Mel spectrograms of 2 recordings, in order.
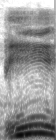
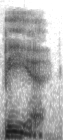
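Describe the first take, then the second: First: The name is said as one syllable. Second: The name is said as two syllables. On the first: "I've heard some people pronounce it just B" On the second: "other people pronounce it Bia"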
